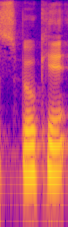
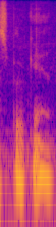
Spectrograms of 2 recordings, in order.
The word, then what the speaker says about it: Spokane: So that stretch between Spokane, Washington, I think that's how they pronounce it, Spokane, and Coeur d'Alene,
